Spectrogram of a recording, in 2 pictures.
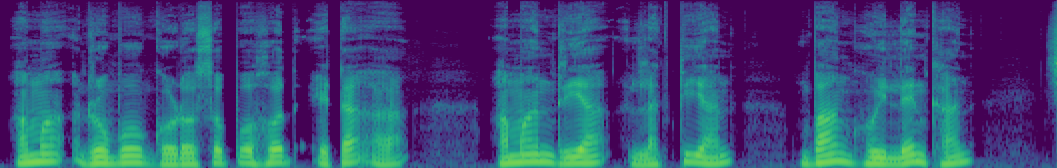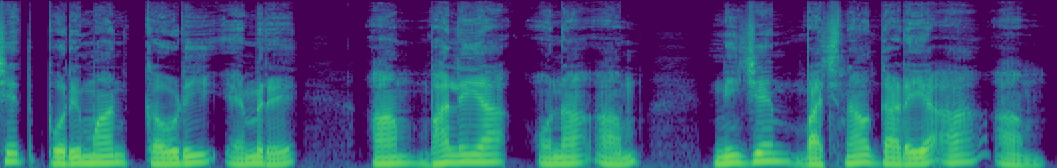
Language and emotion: Santali, neutral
